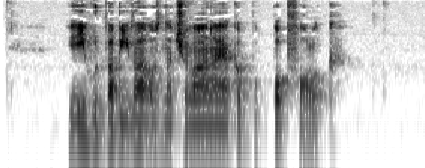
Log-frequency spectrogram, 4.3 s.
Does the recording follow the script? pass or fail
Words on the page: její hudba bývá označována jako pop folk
pass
